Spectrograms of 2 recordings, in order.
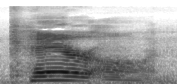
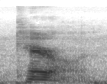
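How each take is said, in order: First: Charon stretched out, high and loud; loud, drawn-out Charon with falling tune; demonstrating the name. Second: Said in the usual way. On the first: A narrator's reading. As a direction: teach Charon slowly as KAIR-on, emphatically. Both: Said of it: "Say it with me".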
